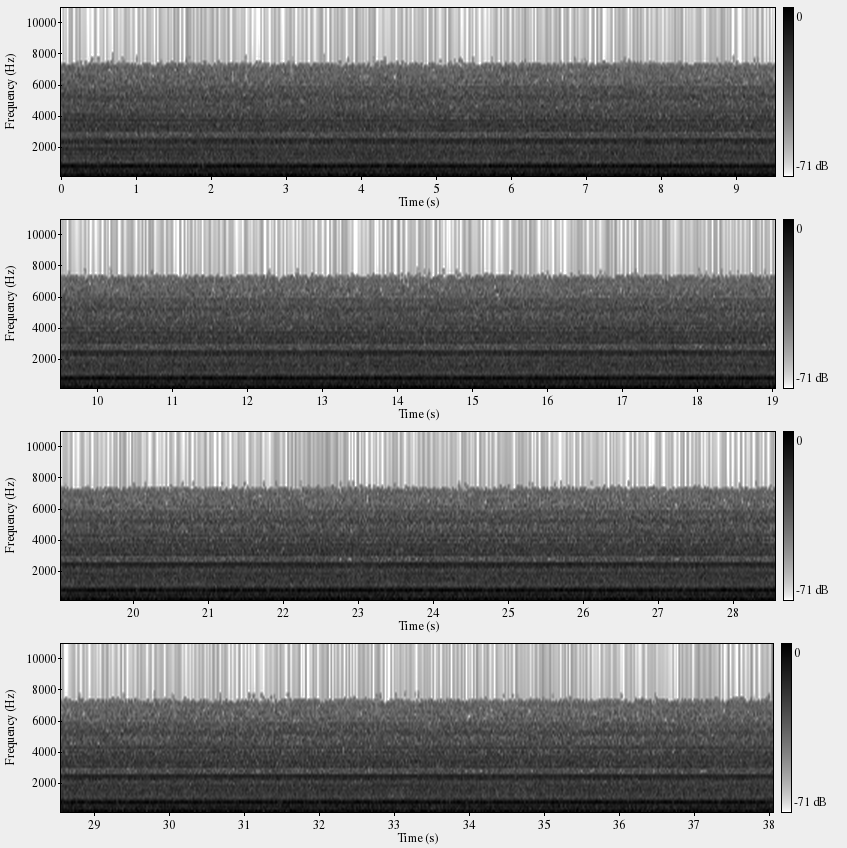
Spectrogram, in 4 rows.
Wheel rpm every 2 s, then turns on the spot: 0, 0, 0, 0, 0, 0, 0, 0, 0, 0, 0, 0, 0, 0, 0, 0, 0, 0, 0.
none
